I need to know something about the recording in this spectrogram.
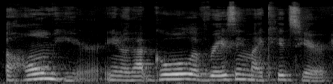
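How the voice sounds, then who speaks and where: A woman's voice: mid-range voice, measured pace, mellow, echoey room. A woman speaking as a guest in a live online Q&A, talking earnestly with many fillers and restarts. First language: English. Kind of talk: live webinar Q&A.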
